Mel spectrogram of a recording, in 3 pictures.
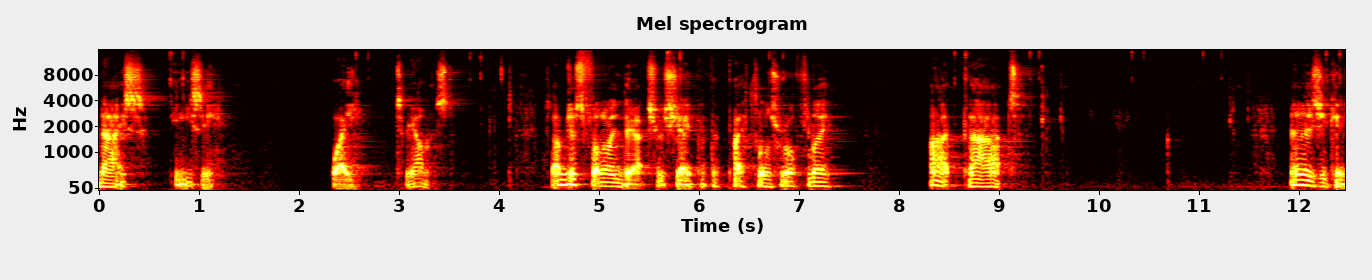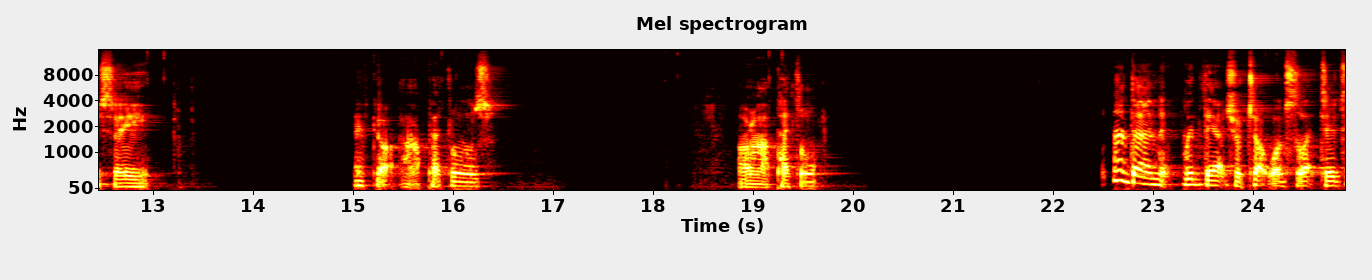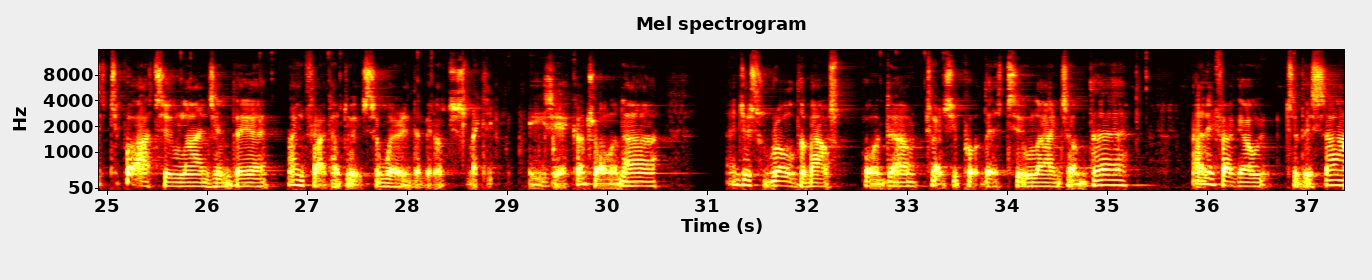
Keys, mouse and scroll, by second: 29.7 ctrl+r.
